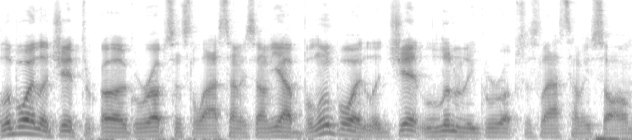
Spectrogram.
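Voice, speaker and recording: At a very fast pace, a man speaks at a fairly low pitch with ordinary pitch variation. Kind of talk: casual streamer, friendly but asking chat to calm down. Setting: live stream.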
